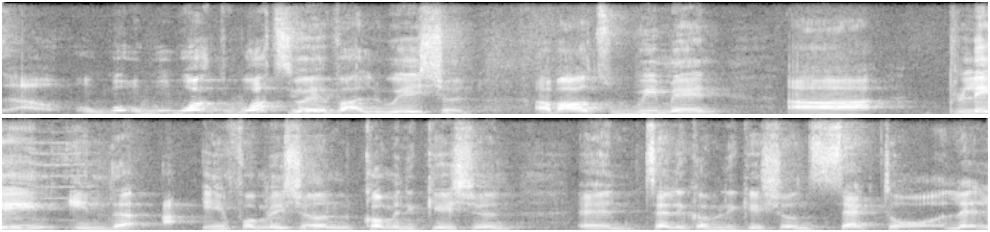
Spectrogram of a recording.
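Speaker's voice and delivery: usual speaking voice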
